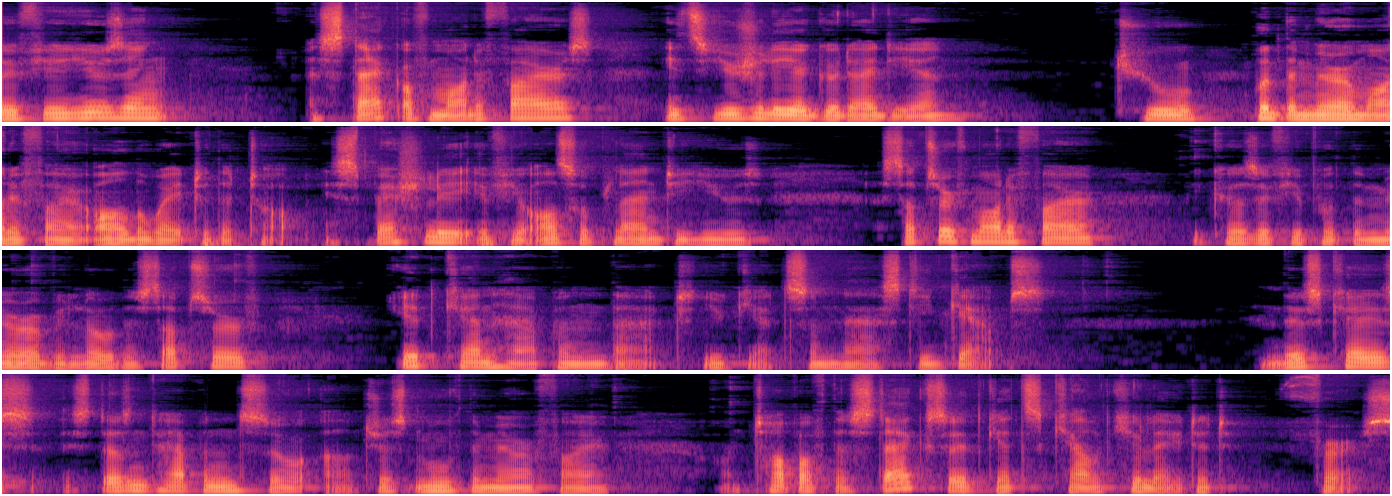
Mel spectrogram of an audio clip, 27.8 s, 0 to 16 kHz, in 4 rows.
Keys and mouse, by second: 9.1 ctrl+2, 12.5-16.4 drag, 19.0-20.8 drag, 21.1-25.7 drag, 25.7 click, 25.9-27.7 middle drag.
